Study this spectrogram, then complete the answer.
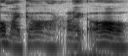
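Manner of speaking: swooning, gushing moan. Retelling a woman sitting behind them at the cinema: imitating a woman moaning. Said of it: "frickin' moaning".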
